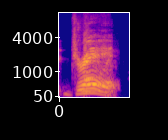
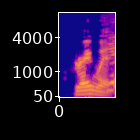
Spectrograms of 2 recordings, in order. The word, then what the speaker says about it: Drewitz: No, Drewitz. Drewitz.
